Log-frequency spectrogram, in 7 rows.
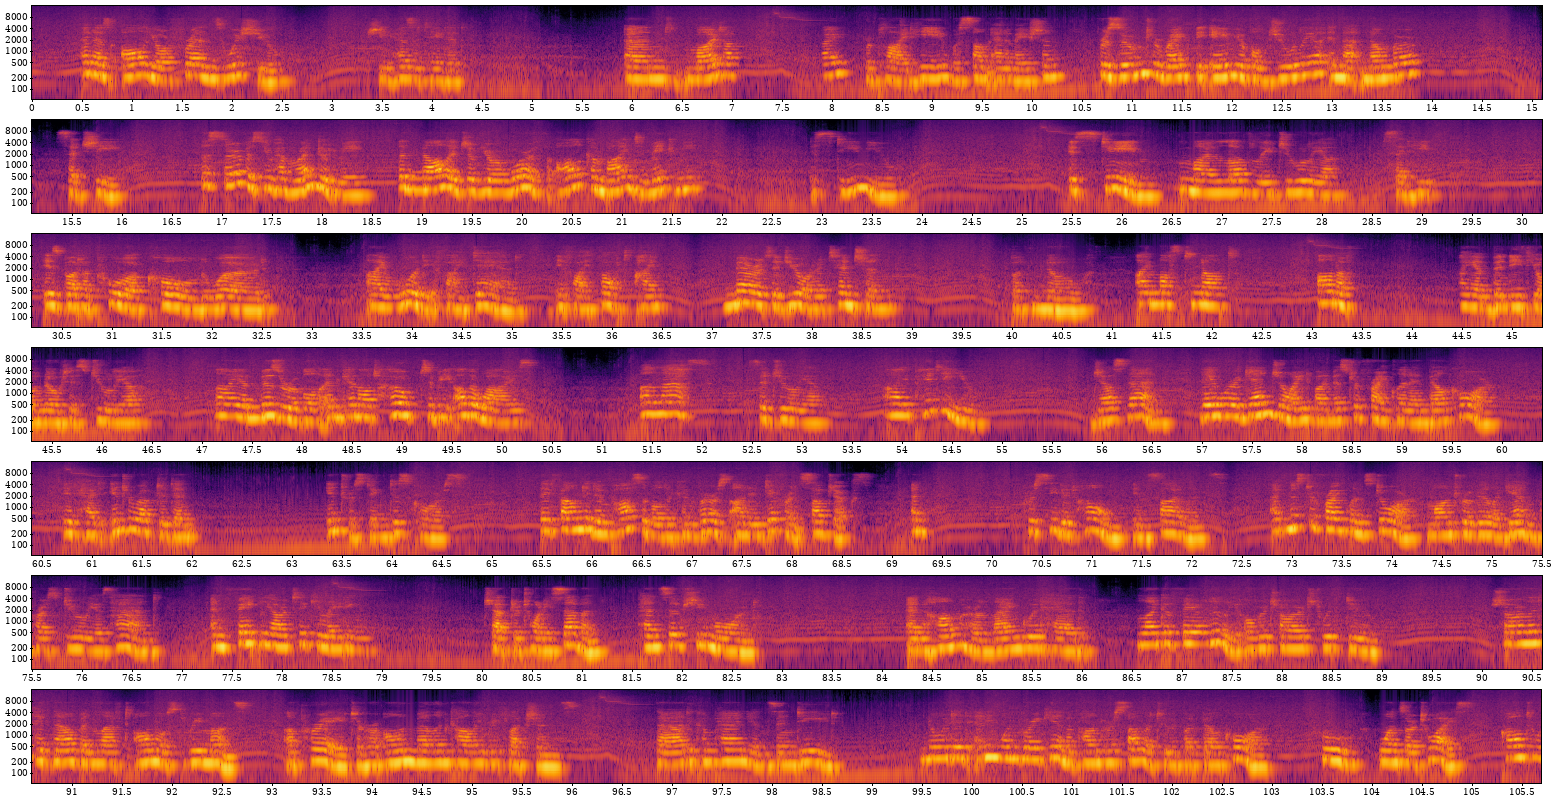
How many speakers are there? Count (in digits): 1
